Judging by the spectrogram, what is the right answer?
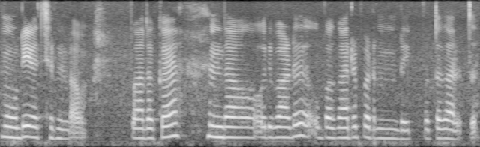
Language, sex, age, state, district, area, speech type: Malayalam, female, 18-30, Kerala, Palakkad, rural, spontaneous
